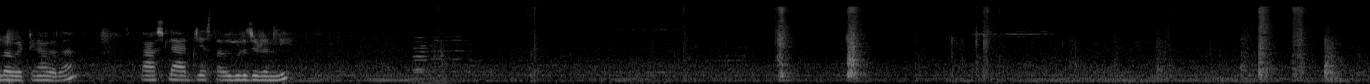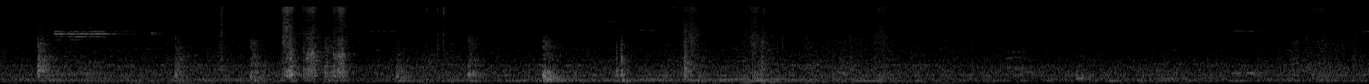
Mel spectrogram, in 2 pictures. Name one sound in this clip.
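Woven plastic rustles and crinkles as hands pull the sack open.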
